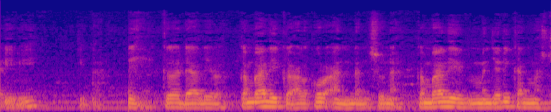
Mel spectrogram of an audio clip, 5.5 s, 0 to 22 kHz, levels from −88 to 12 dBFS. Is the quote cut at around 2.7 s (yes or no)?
no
